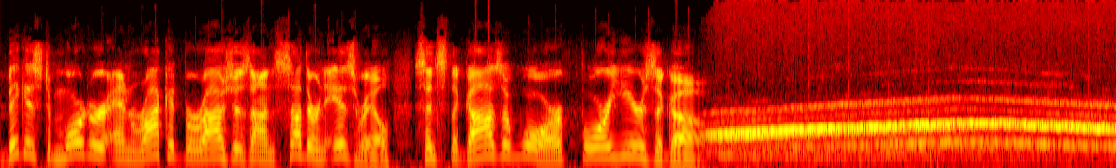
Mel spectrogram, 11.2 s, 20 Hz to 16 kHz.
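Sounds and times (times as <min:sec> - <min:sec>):
speech: 0:00.1 - 0:07.2
air raid siren wailing: 0:06.9 - 0:11.1.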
